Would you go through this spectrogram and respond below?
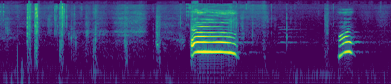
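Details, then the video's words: Dogs 'talking' to a familiar person: one long, steady, harmonic whine-howl about half a second long, then a short rising yelp, over quiet rural background with faint rustling and footsteps. "Dogs love me they are talking to me"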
